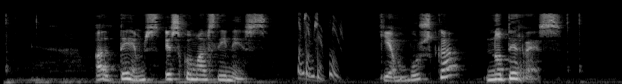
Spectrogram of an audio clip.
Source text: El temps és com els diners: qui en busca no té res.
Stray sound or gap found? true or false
true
